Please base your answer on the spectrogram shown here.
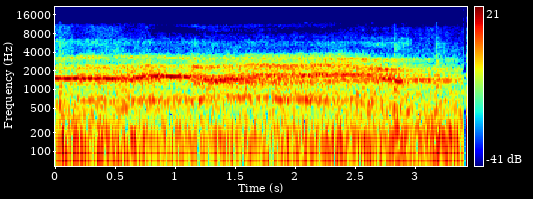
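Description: A Bloodborne boss lets out a loud, sustained scream, a harsh shrieking wail that holds steady for several seconds and is heard alone without talking.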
